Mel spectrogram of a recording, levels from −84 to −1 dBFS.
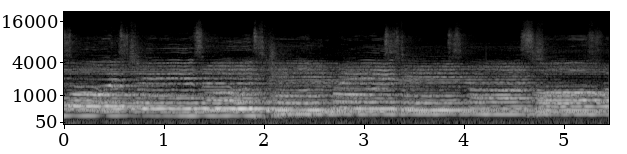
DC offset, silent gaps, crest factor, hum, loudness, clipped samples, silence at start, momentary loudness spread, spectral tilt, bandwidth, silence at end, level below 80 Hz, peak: under 0.1%; none; 14 dB; none; -28 LUFS; under 0.1%; 0 s; 7 LU; -4 dB/octave; 13.5 kHz; 0 s; -66 dBFS; -12 dBFS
